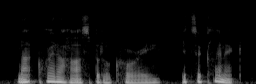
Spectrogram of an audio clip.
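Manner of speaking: ordinary delivery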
